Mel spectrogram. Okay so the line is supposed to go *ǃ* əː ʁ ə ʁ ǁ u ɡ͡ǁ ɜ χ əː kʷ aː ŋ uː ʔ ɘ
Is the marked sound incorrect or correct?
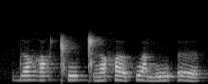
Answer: incorrect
